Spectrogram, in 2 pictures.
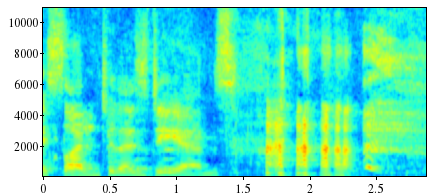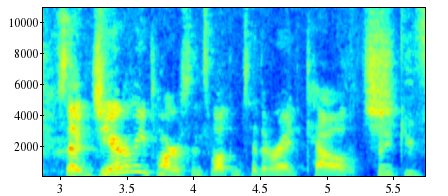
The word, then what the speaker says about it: Parsons: Even so, got the S. Parsons. I'm plural, not singular.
